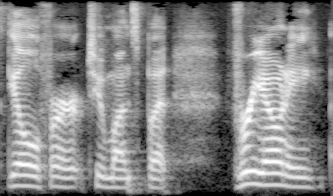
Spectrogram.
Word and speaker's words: Vrioni: I imagine that when uh, now, first off, I believe it's Veroni, right? Uh, I got. – You're right. I had my. You're right. My, it is. It is Vrioni.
